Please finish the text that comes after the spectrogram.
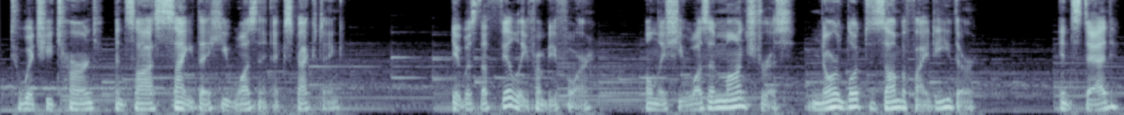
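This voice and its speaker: A man narrating a dark story in a somber, dramatic reading style, with music playing underneath. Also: fairly low pitch, vocal fry. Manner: somber, grave. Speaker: narrator, fan fiction reader.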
